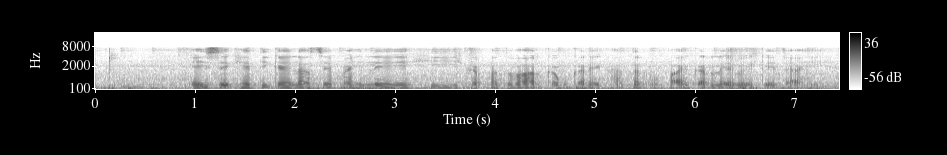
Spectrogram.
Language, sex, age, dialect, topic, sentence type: Bhojpuri, male, 31-35, Northern, agriculture, statement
